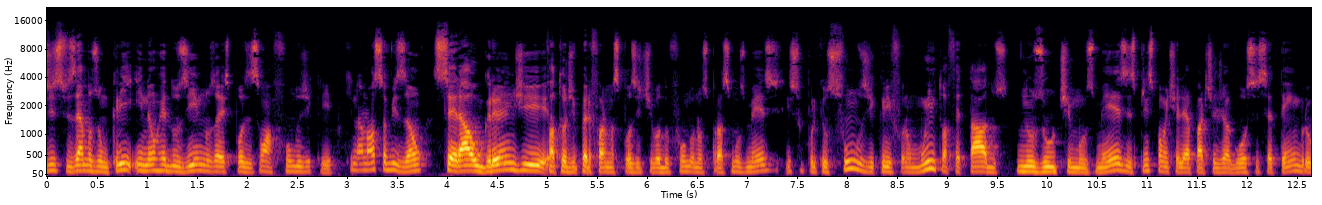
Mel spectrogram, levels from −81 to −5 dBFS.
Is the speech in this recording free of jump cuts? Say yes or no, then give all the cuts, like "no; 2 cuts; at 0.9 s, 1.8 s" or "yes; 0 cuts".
yes; 0 cuts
